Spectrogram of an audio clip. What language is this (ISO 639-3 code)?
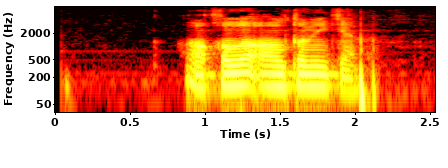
bak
